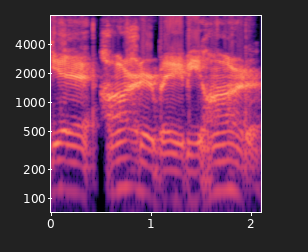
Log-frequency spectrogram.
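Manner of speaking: croaky, frog-voiced, drawn-out New England drawl. Imitating a woman he hated in a made-up bedroom scene: imitating a woman's croaky New England accent. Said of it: "disgusting New England fucking accent frog voice of hers".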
